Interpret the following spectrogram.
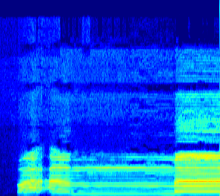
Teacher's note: Nampak alif tu tidak berbaris. Maka ma itu perlu dipanjangkan 2 harakat.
